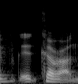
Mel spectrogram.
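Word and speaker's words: Cuarón: there's a first as a first topic alfonso quran that's how you say his name is yes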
